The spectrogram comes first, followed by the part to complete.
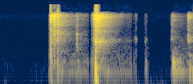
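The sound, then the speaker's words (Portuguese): A beer can snaps open: a sharp metallic click, then a louder pop with a short burst of fizzing hiss, followed by a few faint small clicks. “Acabei de abrir uma cervejinha.”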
